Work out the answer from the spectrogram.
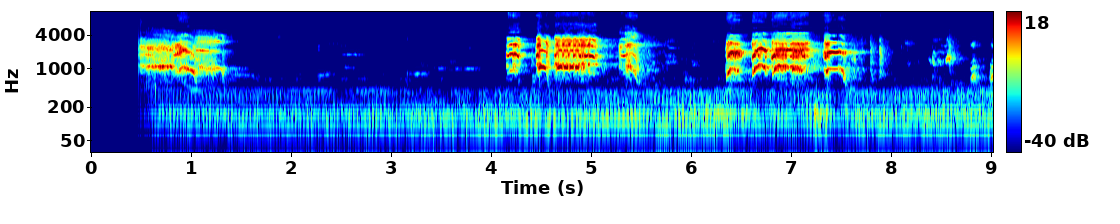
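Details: Chicken kept as a decoy bird, crowing: a loud harsh crow near the start, then two bursts of broken, repeated crowing notes later, over a steady low hum.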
